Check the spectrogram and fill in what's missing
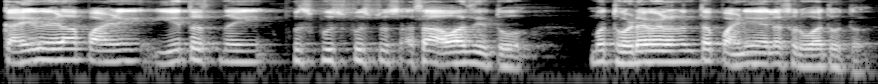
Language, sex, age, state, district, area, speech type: Marathi, male, 60+, Maharashtra, Kolhapur, urban, spontaneous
